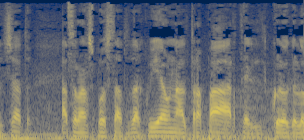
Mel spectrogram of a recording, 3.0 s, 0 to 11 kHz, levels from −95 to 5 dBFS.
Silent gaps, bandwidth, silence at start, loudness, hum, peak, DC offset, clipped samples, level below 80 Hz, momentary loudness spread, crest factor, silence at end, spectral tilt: none; 11 kHz; 0 s; -17 LUFS; none; -2 dBFS; under 0.1%; under 0.1%; -28 dBFS; 8 LU; 14 dB; 0 s; -5.5 dB/octave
